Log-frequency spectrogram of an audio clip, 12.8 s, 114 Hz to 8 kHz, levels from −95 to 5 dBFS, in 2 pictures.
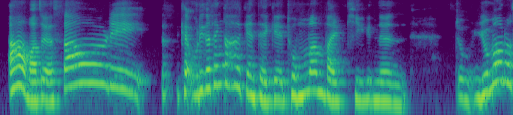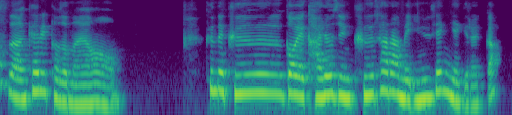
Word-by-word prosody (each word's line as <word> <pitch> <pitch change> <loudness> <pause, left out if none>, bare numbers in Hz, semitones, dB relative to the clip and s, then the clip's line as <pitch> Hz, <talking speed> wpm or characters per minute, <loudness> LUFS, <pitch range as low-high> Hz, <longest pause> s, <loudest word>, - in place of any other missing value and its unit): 아 330 +2 +7
맞아요. 195 -2 +3
사울이 340 - 0 0.2
으 - - -8 0.2
그러니까 280 +4 +1
우리가 280 +5 +2
생각하기에는 330 -8 -1
되게 200 -2 -1
돈만 250 +5 +2
밝히는 195 -3 -2 0.6
좀 205 -2 -8
유머러스한 265 - 0
캐릭터잖아요. 185 -8 -2 1.0
근데 280 -2 +1
그거에 255 -2 0
가려진 230 0 +2
그 240 +2 0
사람의 245 -6 +1
인생 225 +6 +1
얘기랄까? 170 -3 -6
240 Hz, 270 characters per minute, -19 LUFS, 200-280 Hz, 1.0 s, 아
